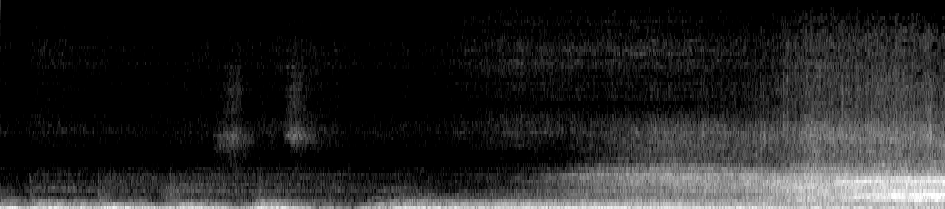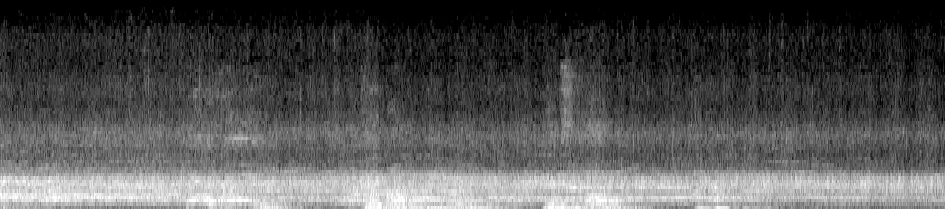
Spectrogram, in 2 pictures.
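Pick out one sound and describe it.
A drummer plays a drum kit.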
